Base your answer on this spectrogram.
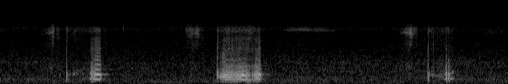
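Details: Boxer puppy Roxie asleep in the afternoon, giving two short snores: a brief rasp followed by a longer, louder buzzing breath, with quiet snuffles between.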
